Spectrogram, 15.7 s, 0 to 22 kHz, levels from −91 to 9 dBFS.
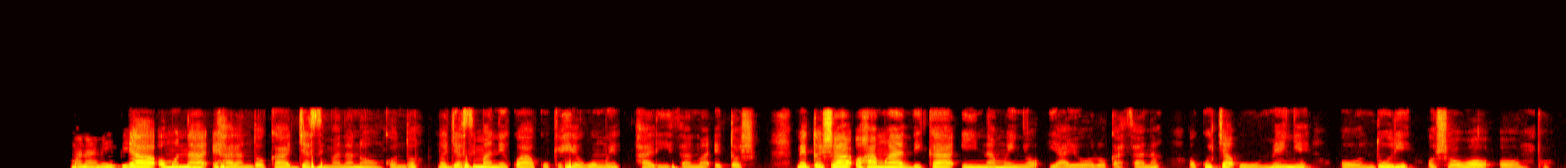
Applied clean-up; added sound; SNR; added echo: none; none; none; none.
